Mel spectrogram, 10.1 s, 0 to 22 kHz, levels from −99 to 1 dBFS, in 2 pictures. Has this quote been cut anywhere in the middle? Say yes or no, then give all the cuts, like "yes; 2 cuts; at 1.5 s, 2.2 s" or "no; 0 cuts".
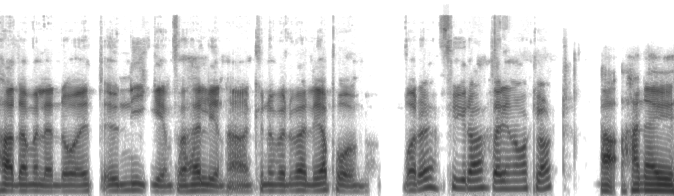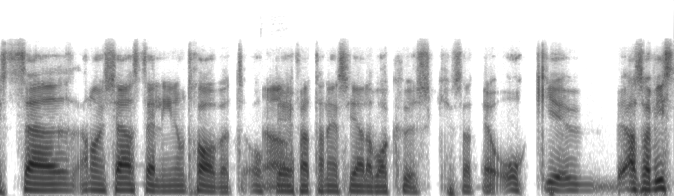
yes; 4 cuts; at 1.1 s, 3.7 s, 5.1 s, 8.7 s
